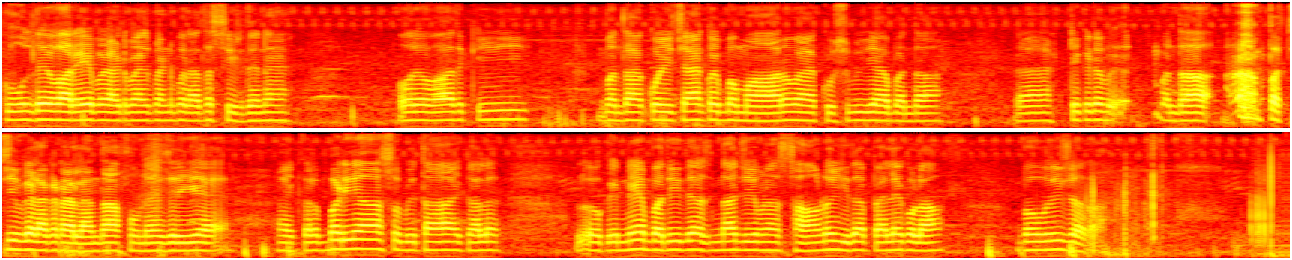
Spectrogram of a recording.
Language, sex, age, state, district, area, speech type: Dogri, male, 30-45, Jammu and Kashmir, Samba, rural, spontaneous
